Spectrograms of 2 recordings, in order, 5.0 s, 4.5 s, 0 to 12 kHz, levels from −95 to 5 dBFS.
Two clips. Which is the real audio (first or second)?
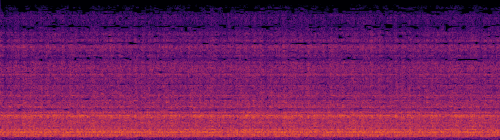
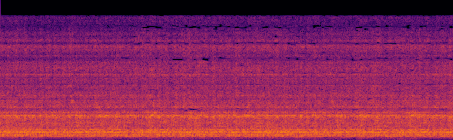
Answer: first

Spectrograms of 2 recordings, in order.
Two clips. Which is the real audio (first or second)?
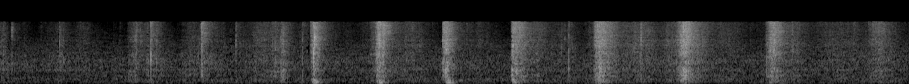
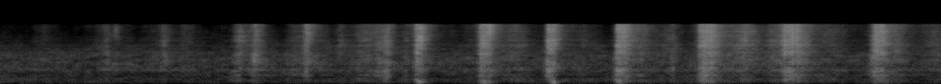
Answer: first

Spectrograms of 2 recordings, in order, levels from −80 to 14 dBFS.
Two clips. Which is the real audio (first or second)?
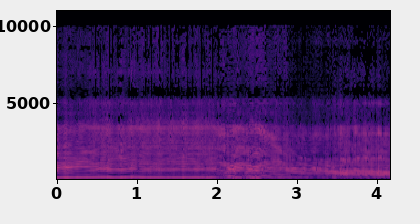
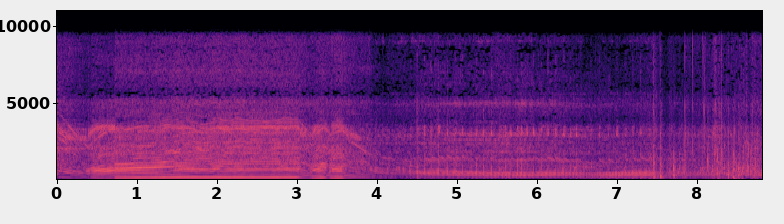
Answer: second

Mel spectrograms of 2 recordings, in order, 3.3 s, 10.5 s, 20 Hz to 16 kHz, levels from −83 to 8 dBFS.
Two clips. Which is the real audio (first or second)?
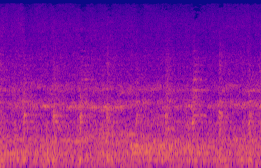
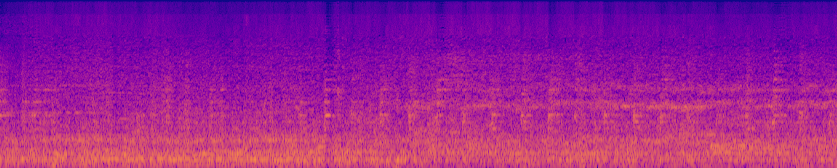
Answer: second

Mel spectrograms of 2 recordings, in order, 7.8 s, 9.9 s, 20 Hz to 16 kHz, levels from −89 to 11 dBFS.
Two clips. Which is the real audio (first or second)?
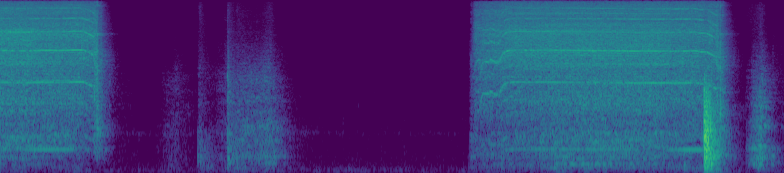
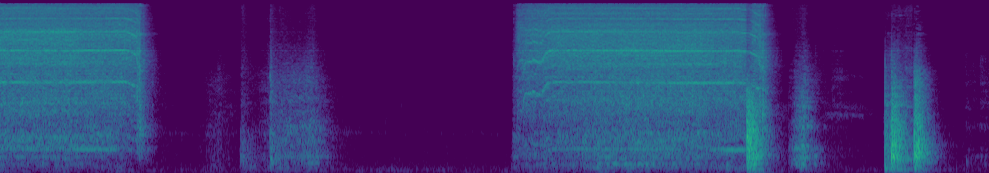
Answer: first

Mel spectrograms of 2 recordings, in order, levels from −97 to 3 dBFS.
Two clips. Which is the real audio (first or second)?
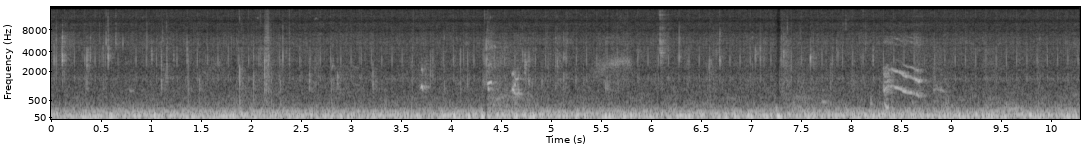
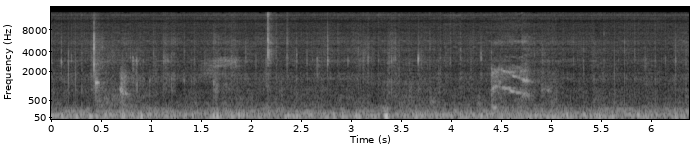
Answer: first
